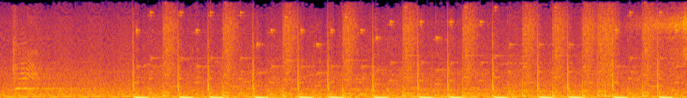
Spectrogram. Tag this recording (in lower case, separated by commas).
drum and bass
